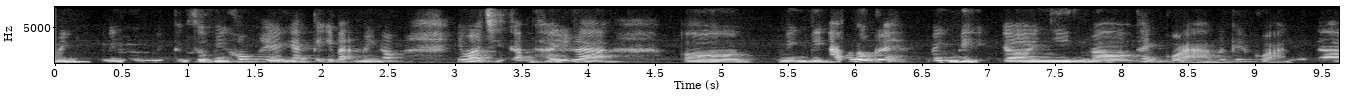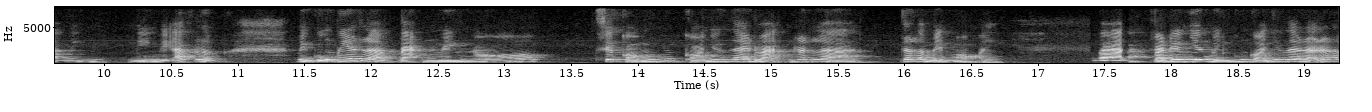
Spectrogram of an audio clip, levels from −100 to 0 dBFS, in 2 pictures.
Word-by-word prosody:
mình 190 0 0
mình 200 -1 -3
mà - - -13
mình 380 +1 -7
thực 200 - -11
sự - - +3
mình 200 -1 0
không 235 +3 -5
hề 195 -6 -1
ghen 210 +3 -3
tị - - -8
với - - -2
bạn 195 - -3
mình 190 0 -1
đâu. 200 +1 -6 0.5
Nhưng 235 - -2
mà - - +5 0.2
mình 185 - -12
cảm 190 -1 -4
thấy 180 +1 -2
là, 210 -5 0 0.5
ờ, 200 -2 -5 0.6
mình 200 -1 -1
bị 195 -1 -1
áp - - +4
lực 465 -1 +9
ấy, 290 0 -3 0.2
mình 190 -1 +1
bị, 190 0 +2
ờ, 200 -1 +3
nhìn 190 0 +5
vào 185 0 -1
thành 185 0 -8
quả 180 -1 -3
và 185 - -11
kết 250 - -8
quả - - -8
người 275 - -10
ta, 195 0 0
mình 190 -2 -10 0.2
mình 190 -2 -3
bị 185 - -3
áp - - -1
lực. 475 - +1 0.6
Mình 215 -3 +1
cũng 210 - +5
biết 300 +2 +5
là 280 -4 +2
bạn 200 0 0
mình 190 0 +2
nó 190 +8 -5 0.4
sẽ 250 - 0
có 190 -1 -1 0.3
có 190 -1 -4
những 210 +6 0
giai 250 -3 +2
đoạn 215 0 +1
rất 255 +3 -2
là 190 -8 -1 0.3
rất 270 - +6
là 270 - +3
mệt 200 -5 +1
mỏi, 190 - -4 0.8
và 195 -1 +5 0.2
và 210 - +6
đương 235 +4 +6
nhiên 245 -1 +5
mình 195 -3 +2
cũng 235 +2 -2
có 215 - 0
những 230 +7 -1
giai 245 -2 +3
đoạn 220 - +4
rất - - +3
là 275 - -1
200 Hz, 235 wpm, -19 LUFS, 190-235 Hz, 0.8 s, lực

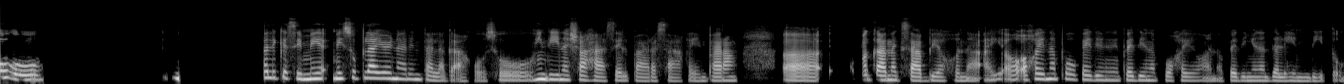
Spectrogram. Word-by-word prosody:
oo. 225 -8 +5 2.2
Bale, 305 -2 +2
kasi 275 -4 +1
may 255 +2 +7
may 270 - +7
supplier 280 -1 +3
na 255 -2 +3
rin 235 -1 -1
talaga 195 -4 -3
ako. - - -11
So, - - -6 0.3
hindi 235 -2 +6
na 220 - +3
siya 210 0 +1
hassle 185 -1 -3
para 165 -1 -5
sa'kin. 160 0 -10
Parang, 180 +1 0 0.5
ah, - - +4 0.4
pagka 215 -2 +4
nagsabi 185 -3 0
ako 175 +1 -10
na, 175 - -5
"Ay, 215 +3 -5
oo, - - 0
okey 250 -1 +2
na 250 - +3
po. 240 -3 -6
Puwede 205 -2 -3 0.2
puwede 195 0 -2
na 190 -1 -6
po 185 -2 -7
kayong 175 -1 -7
ano, - - -10
puwede 175 -1 -4
niyo 175 0 -4
nang 170 - -7
dalhin 170 -2 -4
dito," 165 - -10
200 Hz, 175 wpm, -22 LUFS, 175-245 Hz, 2.2 s, may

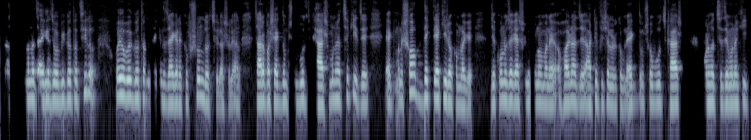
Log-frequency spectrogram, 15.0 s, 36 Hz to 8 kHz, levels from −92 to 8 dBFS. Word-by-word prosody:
অন্য - - -38 0.4
অন্যান্য 170 0 +3
জায়গার 165 0 +5
যে 165 - +3
অভিজ্ঞতা 170 +2 0
ছিল, 225 +2 -1 0.5
ওই 195 - +7
অভিজ্ঞতা 180 -1 +3
অনুযায়ী, 165 0 -12 0.2
জায়গাটা 155 0 +2
খুব 160 - -7
সুন্দর 180 -5 +1
ছিল - - -7
আসলে। - - -8
আর - - -7 0.3
চারপাশে 165 +1 +5
একদম 160 +1 -4
সবুজ 160 0 -4 0.2
ঘাস। 145 -1 +6
মনে 170 +1 -1
হচ্ছে 170 - -4
কি? 200 - -2
যে, 150 - +1 0.5
এক 155 - -3
মানে 165 -2 -3
সব 225 0 +5 0.2
দেখতে 180 0 +1
একই 175 +1 +1
রকম 145 -2 -4
লাগে। 135 - -1 0.4
যে 155 - 0
কোনো 165 0 +1
জায়গায় 160 -1 +4
আসলে 155 0 -7 0.3
মানে, 145 0 +1 0.2
হয় 150 0 +4
না - - +2
যে, - - -1
আর্টিফিশিয়াল 155 0 -3
ওরকম 140 0 -7
না, - - -2
একদম 150 +1 -11
সবুজ 155 -1 -4
ঘাস। 145 0 +5 0.5
মনে 150 0 -1
হচ্ছে 145 0 -4
যে, 150 - +2
মনে 150 - +1
হয় 150 - -5
কি? 165 - -4
160 Hz, 200 wpm, -24 LUFS, 150-170 Hz, 0.5 s, ওই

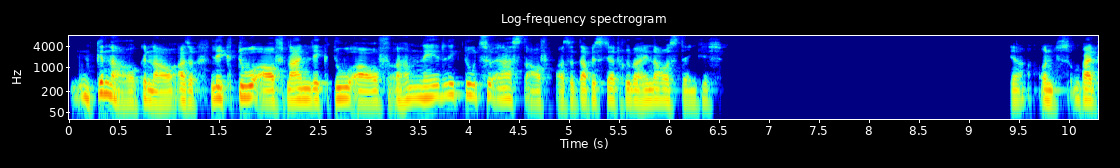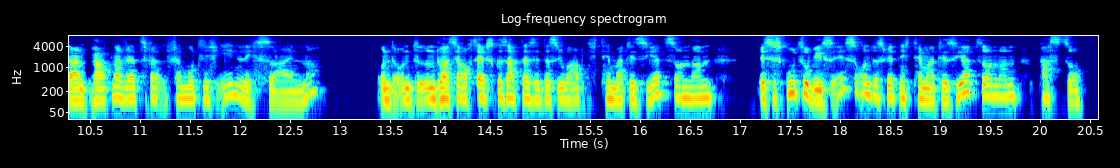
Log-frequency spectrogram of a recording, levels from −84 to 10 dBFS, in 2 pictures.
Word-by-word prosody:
Genau, 130 - +3
genau. 100 -4 +2
Also, 110 -2 +2
„leg 130 +1 +1
du 145 0 +7
auf.“ 105 0 +5
„Nein, 120 +1 +6
leg 115 -1 0
du 130 0 +4
auf.“ 105 0 +3
Ähm, 120 +4 -1
„ne, 140 +2 +2
leg 165 +2 -1
du 165 -2 +3
zuerst 125 -6 -2
auf.“ 100 0 -5
Also, - - -4
da - - +2
bist 115 +1 -5
du 120 - +2
ja - - +1
drüber 115 -2 0
hinaus, 110 0 0
denke 105 0 -7
ich. - - -17 2.9
Ja, 110 0 -3
und 110 -1 -2
bei 115 -1 +8
deinem 115 -1 +2
Partner 120 +4 0
wird 130 0 -1
es - - -11
ver 135 -2 -6
vermutlich 130 -2 -5
ähnlich 145 -7 -4
sein, 100 -1 -6
ne? 180 - -6 0.6
Und 115 +1 0
und 120 0 -2
und 125 +3 +2
du 130 - +5
hast 125 -1 +3
ja - - +3
auch 125 - -2
selbst 140 0 0
gesagt, 140 -2 -1
dass 130 -3 -1
ihr 125 - -2
das 125 0 -4
überhaupt 125 0 -4
nicht - - -22
thematisiert, 120 +6 -2
sondern 135 -4 -3 0.4
es 120 0 0
ist 125 - -3
gut 180 +1 +1
so, 170 -2 +5
wie 110 - +3
es - - 0
ist 230 -3 -5
und 175 -3 -1
es 145 0 -5
wird 140 -1 -2
nicht 130 -1 -4
thematisiert, 125 +9 0
sondern 150 -3 -4 0.2
passt 140 0 -8
so. 105 0 -5
125 Hz, 200 wpm, -24 LUFS, 115-140 Hz, 2.9 s, bei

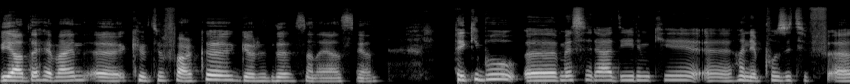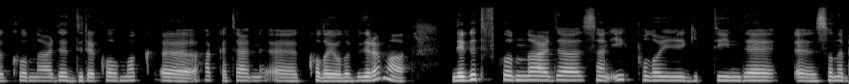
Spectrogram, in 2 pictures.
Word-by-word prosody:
bir 185 0 +8
anda 175 +1 +7
hemen, 180 +1 +2
eee, 165 -4 +1
kültür 185 -1 -3
farkı 200 +6 +4
göründü 165 -2 -2
sana 155 -3 -6
yansıyan. 150 +1 -6 0.7
Peki 210 +1 +1
bu, 235 -1 +2
eee, 180 +1 +6
mesela 195 -2 0
diyelim 195 -1 -3
ki, 190 +2 -10
eee, 170 -5 -3
hani, 175 -5 0
pozitif, 185 -1 -5
eee, 160 0 -1
konularda 175 -1 -3
direkt 170 -1 -2
olmak, 180 +1 -3
eee, 175 - +2 0.4
hakikaten, 175 -2 -4
eee, 160 -2 -4
kolay 165 -3 +3
olabilir 170 +4 +1
ama 215 - +1 0.4
negatif 225 +5 +4
konularda 200 -1 +2
sen 195 -1 -2
ilk 215 +1 -5
Polonya'ya 185 -2 0
gittiğinde, 175 0 -1 0.2
eee, 160 -2 0
sana 180 +1 0
180 Hz, 125 wpm, -23 LUFS, 165-195 Hz, 0.7 s, bir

